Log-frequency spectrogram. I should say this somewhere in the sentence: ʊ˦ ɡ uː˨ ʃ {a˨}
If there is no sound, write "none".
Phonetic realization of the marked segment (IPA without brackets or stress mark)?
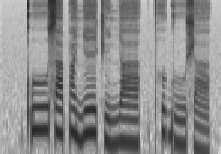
a˨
